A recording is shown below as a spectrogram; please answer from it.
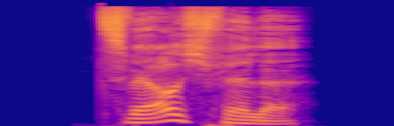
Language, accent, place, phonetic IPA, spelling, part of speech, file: German, Germany, Berlin, [ˈt͡svɛʁçˌfɛlə], Zwerchfelle, noun, De-Zwerchfelle.ogg
- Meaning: nominative/accusative/genitive plural of Zwerchfell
